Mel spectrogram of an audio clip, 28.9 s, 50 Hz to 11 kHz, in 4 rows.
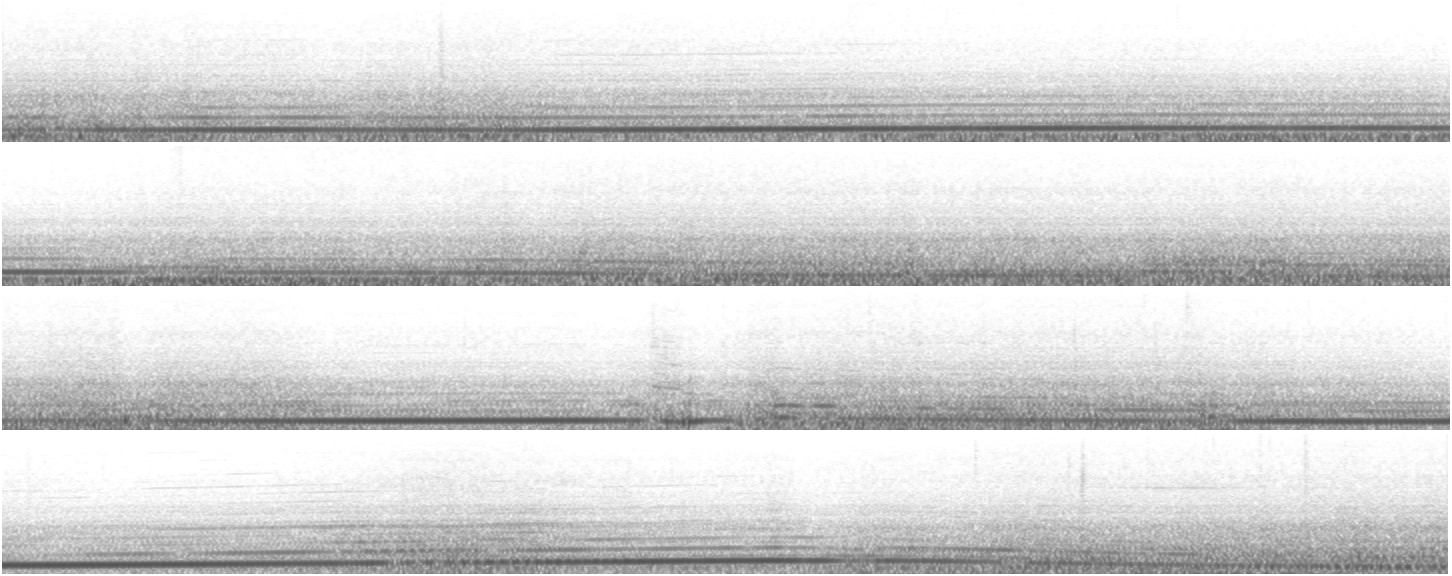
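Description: Lotus Exige S3's supercharged V6 engine under hard load on track, heard from inside the cabin over road and wind noise. Its note climbs slowly, falls after about eight seconds and holds lower, then climbs again and drops back near the end.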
